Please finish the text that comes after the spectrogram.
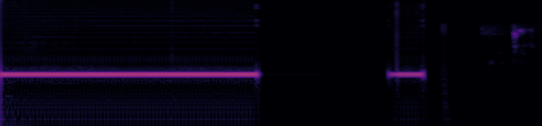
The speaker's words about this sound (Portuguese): já estou aqui a ligar para o Doidas Formalas. Se o teu telefone está a tocar neste momento, sou eu.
